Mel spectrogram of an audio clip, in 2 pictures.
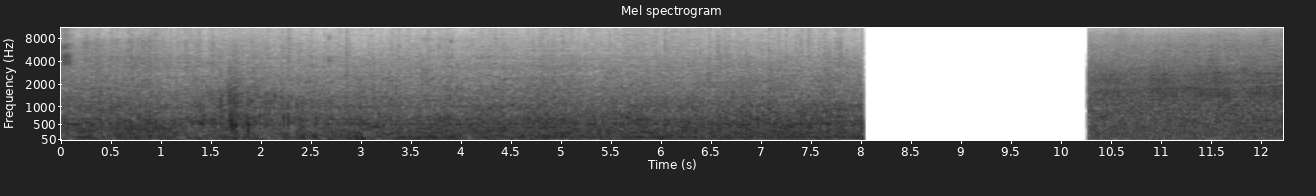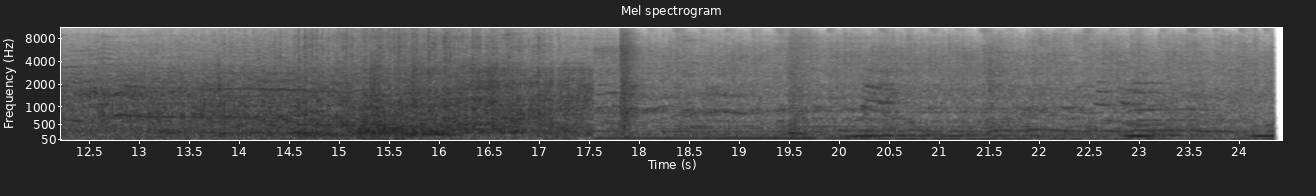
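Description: Open car of a small amusement-park coaster running along its track: a steady rumble and rattle with wind on the microphone. After a break, the car is heard running along the wooden track from beside it, with voices, and from about two-thirds of the way through a few steady low tones that sound like music.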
